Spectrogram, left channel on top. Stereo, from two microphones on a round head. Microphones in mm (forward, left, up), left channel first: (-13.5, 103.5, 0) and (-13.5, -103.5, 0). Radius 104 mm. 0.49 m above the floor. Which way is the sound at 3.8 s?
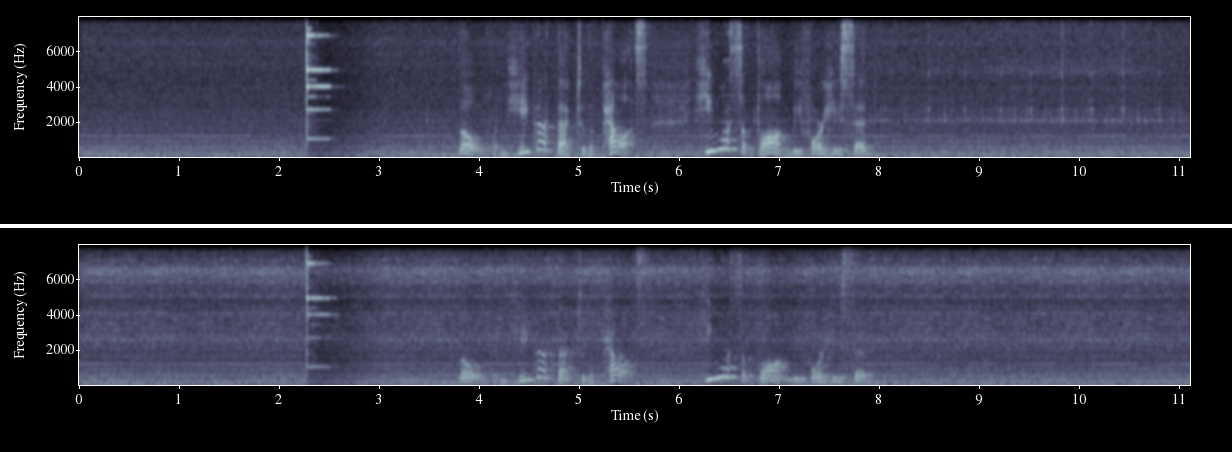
45° left (ahead or behind).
